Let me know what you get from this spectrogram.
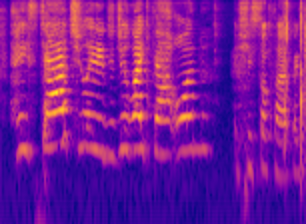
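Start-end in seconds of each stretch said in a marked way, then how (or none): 0.1-2.0 shrill, very high in-character shouted yell. Voicing a character calling out to a statue lady: in-character yell. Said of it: "And then I yell".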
